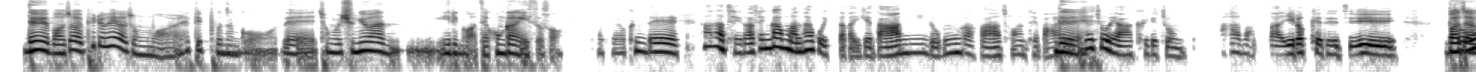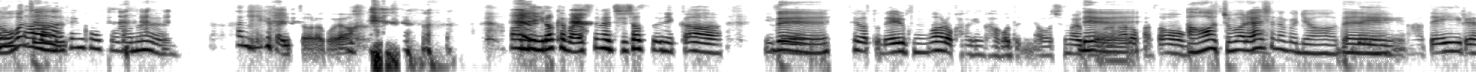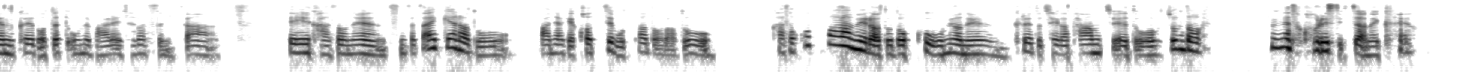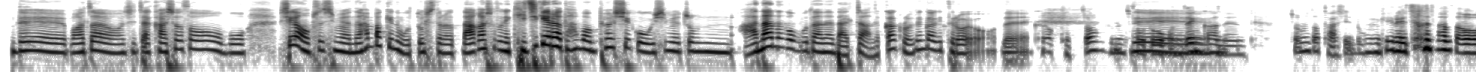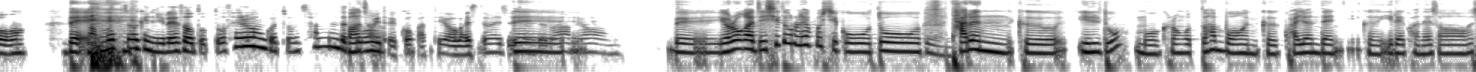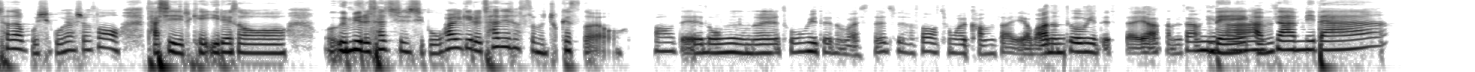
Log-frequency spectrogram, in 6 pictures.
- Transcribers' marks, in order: laughing while speaking: "한계가 있더라고요"; laugh; laughing while speaking: "걸을 수 있지 않을까요?"; laugh; tapping; laughing while speaking: "찾아서"; laugh
- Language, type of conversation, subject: Korean, advice, 반복적인 업무 때문에 동기가 떨어질 때, 어떻게 일에서 의미를 찾을 수 있을까요?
